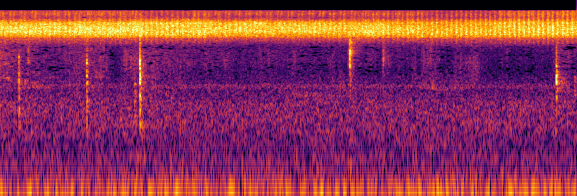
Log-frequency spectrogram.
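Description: A steady high-pitched chorus of insects chirring in the grass, with a few faint clicks of a metal spoon against a steel pot.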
